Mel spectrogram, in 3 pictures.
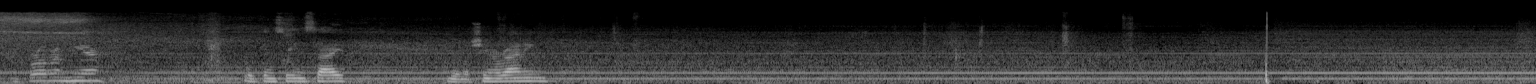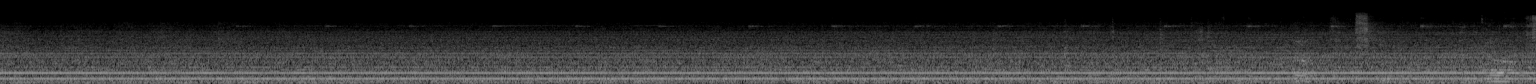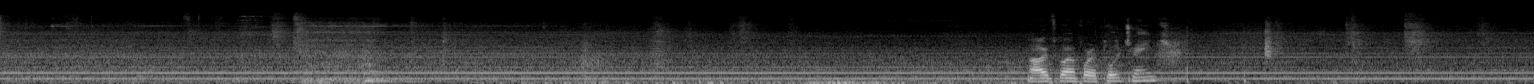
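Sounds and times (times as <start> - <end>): lathe humming: 0.0 - 9.1.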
